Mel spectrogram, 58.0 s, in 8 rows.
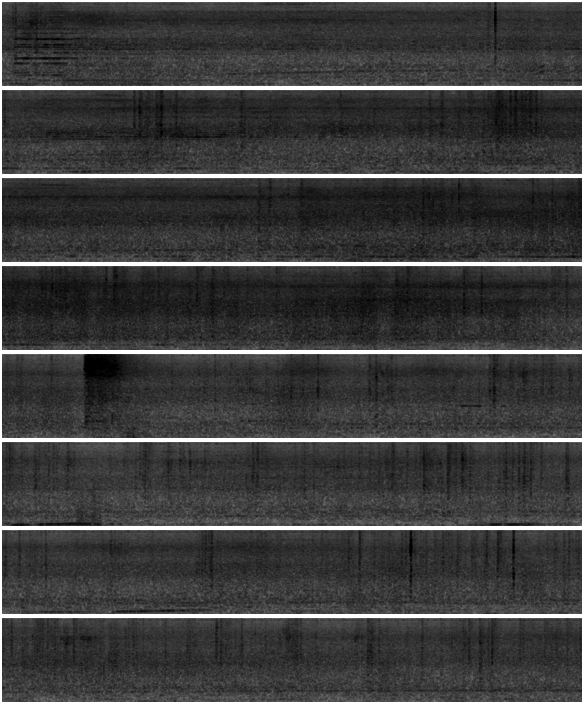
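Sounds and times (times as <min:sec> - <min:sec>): train car rumbling and rattling: 0:00.0 - 0:58.0
air hiss: 0:30.0 - 0:30.8.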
